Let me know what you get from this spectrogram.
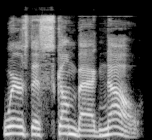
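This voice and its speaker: A woman's voice: fairly low pitch, very slow, fairly bright tone, no echo. Woman reader doing a curt, angry father, stern and clipped.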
